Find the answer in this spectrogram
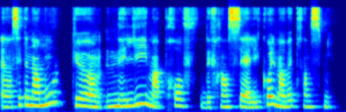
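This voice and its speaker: At a very slow pace, a woman speaks with a medium pitch and lively intonation. The background is quiet. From Russia (Sverdlovsk region, USSR). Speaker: in-house legal director. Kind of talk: interview, casual chat. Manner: hesitant with fillers.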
